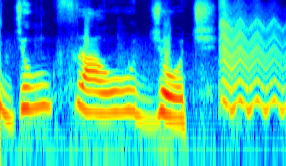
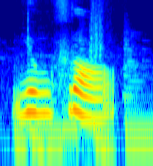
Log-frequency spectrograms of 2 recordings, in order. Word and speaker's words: Jungfrau: पहले मैं बोलती थी जुंगफ्राउ जोच. Yes, but कल हम अपने Airbnb होस्ट से बात कर रहे थे. They were like कि it's Jungfrau. मैं फिर भूल गई.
